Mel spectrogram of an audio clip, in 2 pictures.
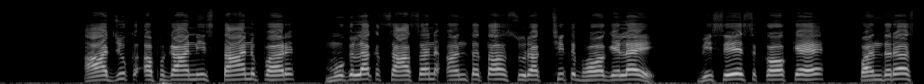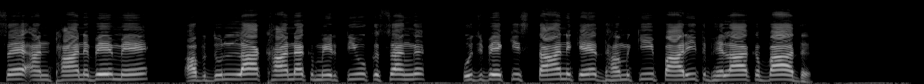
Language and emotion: Maithili, neutral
